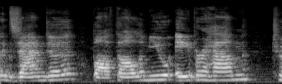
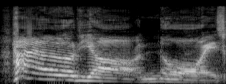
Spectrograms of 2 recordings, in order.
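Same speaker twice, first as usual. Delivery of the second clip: slow, drawn-out menacing shout; terrible convict shout; much slower than usual. A narrator's reading. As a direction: bellow it slowly at the boy. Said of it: "cried a terrible voice".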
